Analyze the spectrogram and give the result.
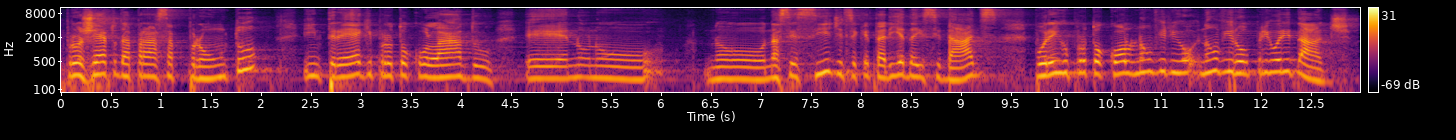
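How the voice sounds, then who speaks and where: A woman mayor with a Brazilian accent from Paraná, answering a question in brisk, factual terms. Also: mid-range voice. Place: city council chamber. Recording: reverberant council chamber PA.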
